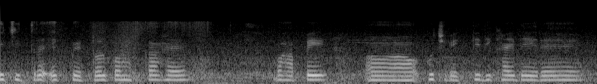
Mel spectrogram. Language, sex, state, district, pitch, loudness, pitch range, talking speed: Hindi, female, Chhattisgarh, Balrampur, 210 Hz, -24 LUFS, 200-215 Hz, 160 wpm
